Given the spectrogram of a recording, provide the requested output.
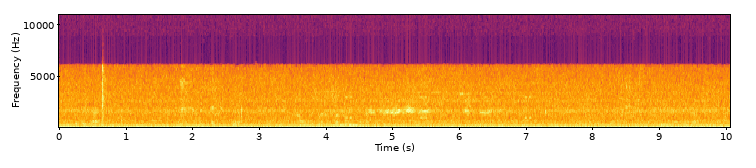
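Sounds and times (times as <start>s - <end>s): low hum with rumble: 0.0s - 10.0s
faint distant voices: 3.4s - 7.2s.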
